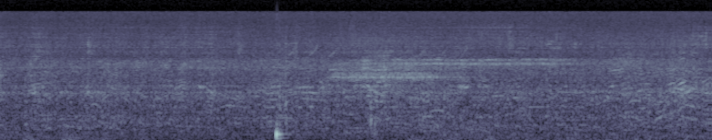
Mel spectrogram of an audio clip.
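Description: People chatter quietly in the background outdoors.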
